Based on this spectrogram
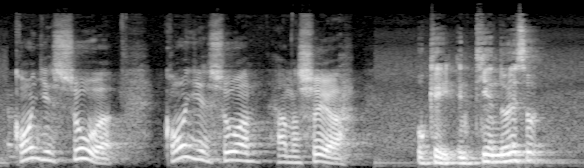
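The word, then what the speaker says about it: ישוע: él no sepa decir el nombre de su propio Mesías de que él no sepa decir yeshua sino que diga y a suba sin la letra Shin con yeshua OK entiendo eso y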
